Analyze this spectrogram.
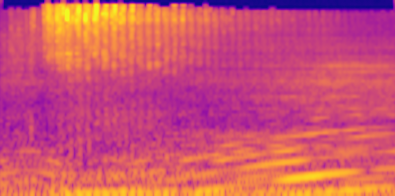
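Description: A car drives off and accelerates on a trip to the Plaza on the south side of Central Park. The engine's steady, loud drone climbs in pitch during the second half as it gathers speed.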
